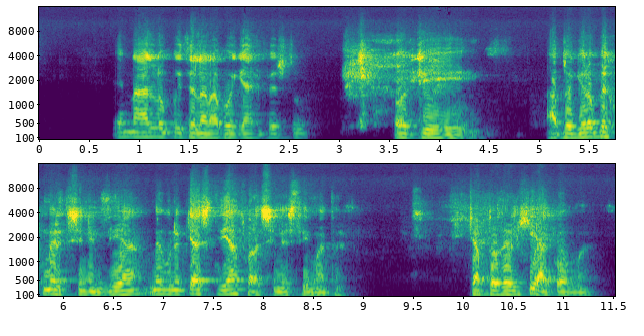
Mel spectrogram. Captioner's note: translating in foreign language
